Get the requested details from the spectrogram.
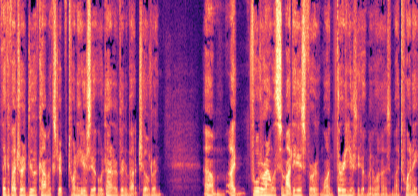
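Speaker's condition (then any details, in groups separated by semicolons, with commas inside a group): Parkinson's disease; loss of motor control, left arm pretty lousy, right hand largely spared, right-handed; manageable, symptoms ease when concentrating on drawing, mental tricks fend off symptoms, symptoms treatable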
